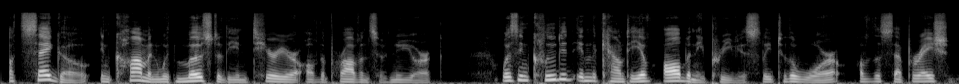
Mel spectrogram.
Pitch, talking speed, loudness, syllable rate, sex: 125 Hz, 175 wpm, -20 LUFS, 5.3 syllables/s, male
